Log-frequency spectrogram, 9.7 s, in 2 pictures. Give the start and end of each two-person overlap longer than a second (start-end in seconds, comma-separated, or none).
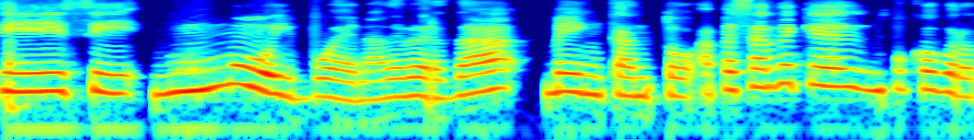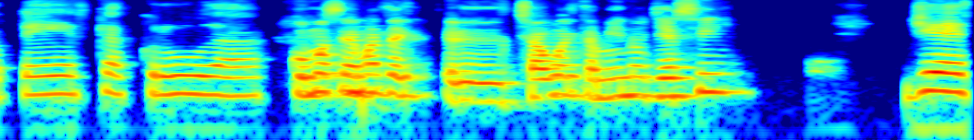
none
